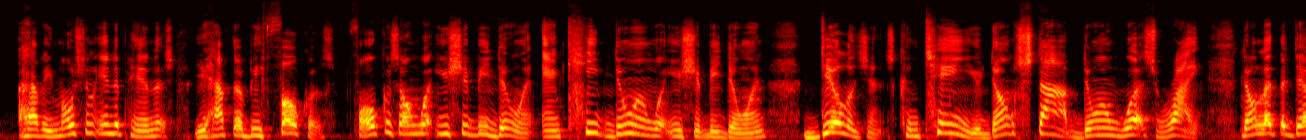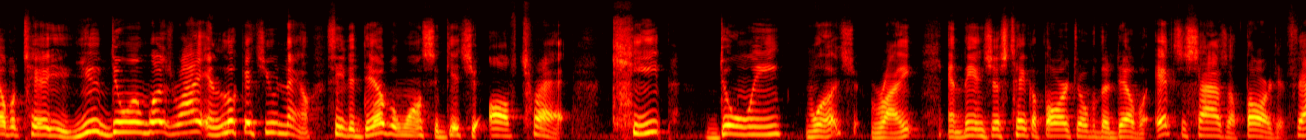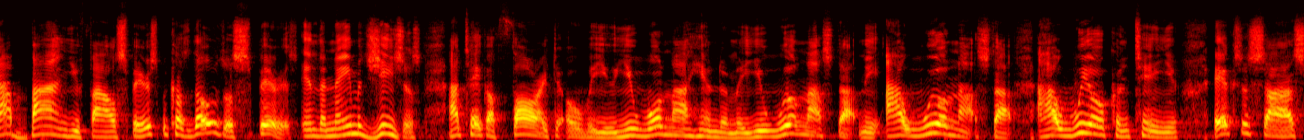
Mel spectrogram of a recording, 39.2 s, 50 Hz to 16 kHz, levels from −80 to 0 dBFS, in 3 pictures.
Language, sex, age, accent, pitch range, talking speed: English, male, 50-69, American, 150-220 Hz, 165 wpm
